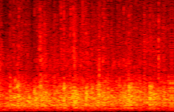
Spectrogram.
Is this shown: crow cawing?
no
